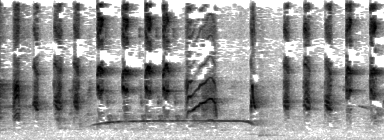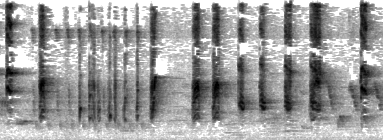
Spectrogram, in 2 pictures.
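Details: Olive-backed sunbird song used to get other sunbirds answering: brisk, shrill chips about two per second, with a drawn-out level whistle and rising slurs near the start.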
